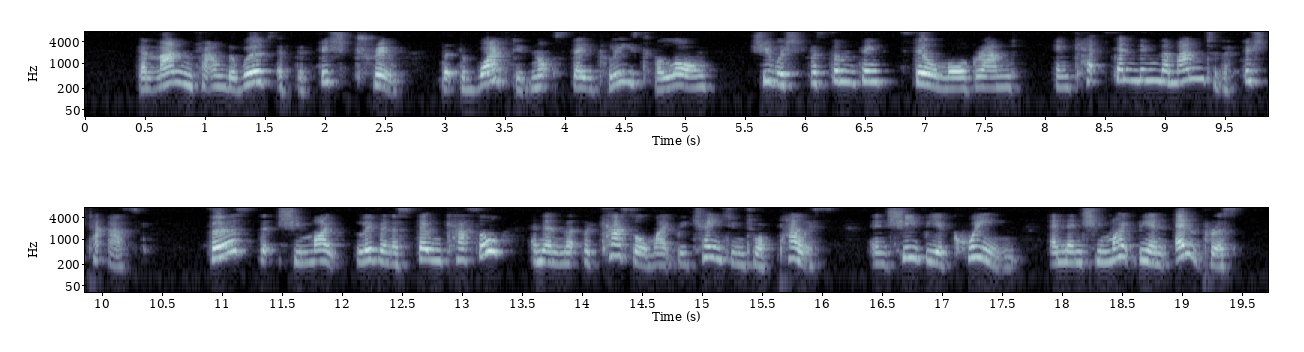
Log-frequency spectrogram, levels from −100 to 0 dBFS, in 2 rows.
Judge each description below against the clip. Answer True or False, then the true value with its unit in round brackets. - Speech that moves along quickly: True (225 wpm)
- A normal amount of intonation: False (6.2 semitones)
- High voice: True (255 Hz)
